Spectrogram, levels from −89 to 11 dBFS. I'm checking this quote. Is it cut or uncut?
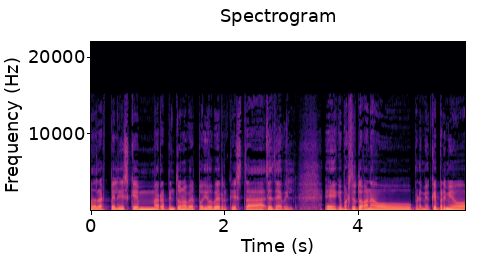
cut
